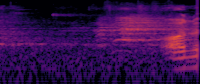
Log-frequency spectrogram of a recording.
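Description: Futsal game play in a large sports hall: a futsal ball being played on the wooden court, with faint voices in the hall. A man's commentary starts near the end.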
